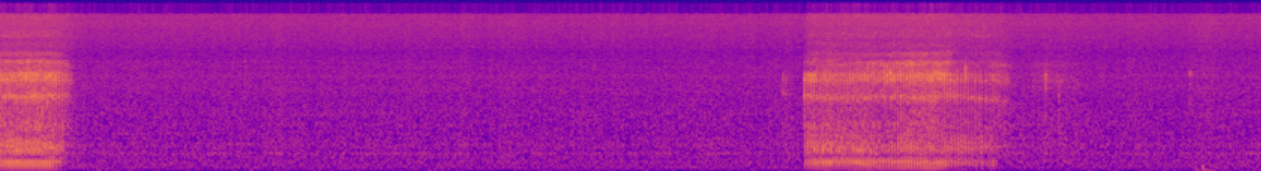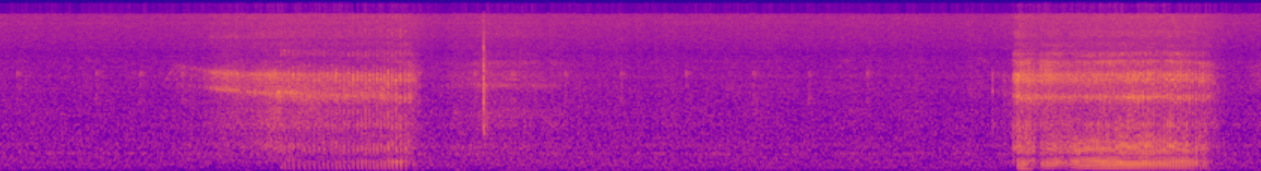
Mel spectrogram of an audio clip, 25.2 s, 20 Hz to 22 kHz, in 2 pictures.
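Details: A sleeping pet dog snores in slow, rough bursts, about four snores in 25 seconds, with quiet pauses between.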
